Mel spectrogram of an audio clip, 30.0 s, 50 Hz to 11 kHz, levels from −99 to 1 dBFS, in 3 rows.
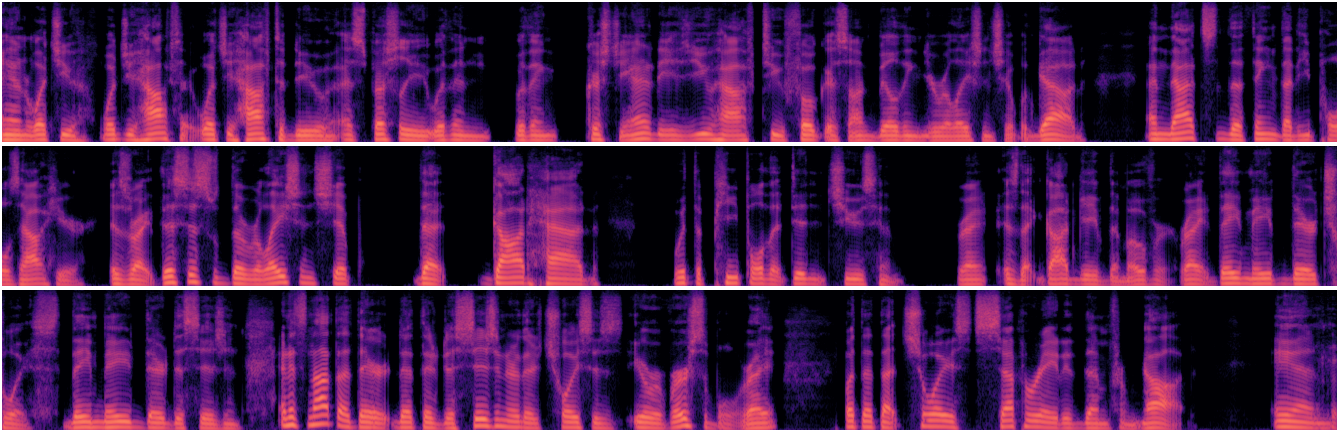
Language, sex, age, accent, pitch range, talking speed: English, male, 20-39, American, 105-125 Hz, 180 wpm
